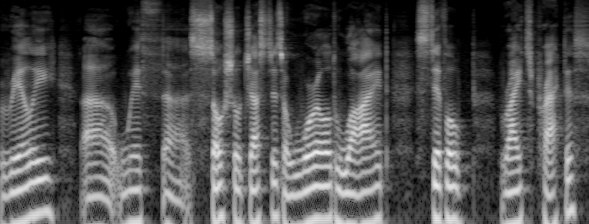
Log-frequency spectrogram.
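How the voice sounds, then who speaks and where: On a very clean recording with a silent background, a man with an American accent speaks very slowly in a fairly low pitch with fairly even intonation. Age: 40s. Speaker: violinist and composer. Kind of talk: interview.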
